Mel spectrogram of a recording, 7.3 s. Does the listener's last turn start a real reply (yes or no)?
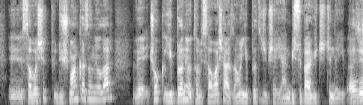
yes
